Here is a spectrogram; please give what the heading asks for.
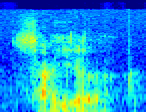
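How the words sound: The final vowel is pronounced like 'e'. "A kedua akan diucapkan menjadi E"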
